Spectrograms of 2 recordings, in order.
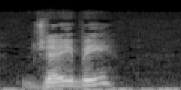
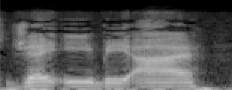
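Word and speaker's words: Jebi: there's the typhoon and I believe it's pronounced JB JB something like that at least somebody was trying to explain that to me on the YouTube comments nevertheless je bi out in the Westpac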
